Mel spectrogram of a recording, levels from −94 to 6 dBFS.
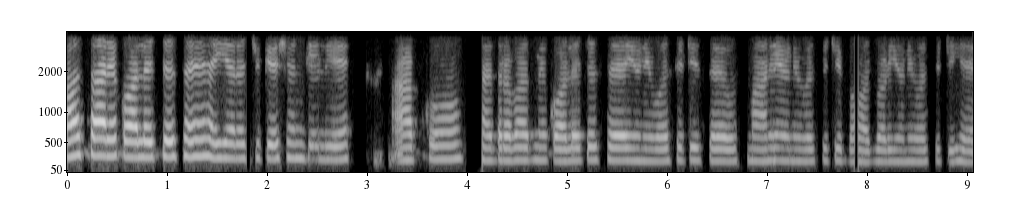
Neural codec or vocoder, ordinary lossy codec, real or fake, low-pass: none; none; real; 3.6 kHz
